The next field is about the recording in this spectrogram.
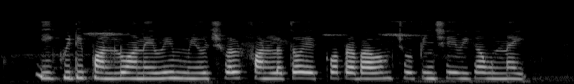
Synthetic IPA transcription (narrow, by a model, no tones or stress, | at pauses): iːkʋiʈipʰɐɳɖluɐne̞ːʋimjuːt͡ʃuʋɐlpʰɐnlɐt̪o̞ːe̞kːuʋɐpɾɐbʱaːʋɐmt͡ʃuːpiɲt͡ʃeːʋiɡaːunːaːji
